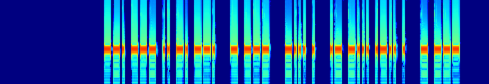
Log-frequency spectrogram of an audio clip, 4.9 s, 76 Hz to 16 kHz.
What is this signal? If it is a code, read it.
Morse code, heard as a keyed tone, about 53 wpm, 700 Hz. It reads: GOING TO BE ABLE TO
